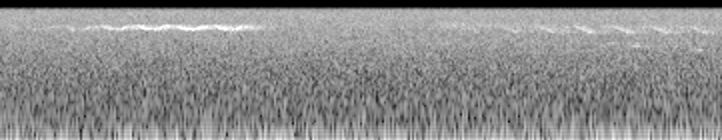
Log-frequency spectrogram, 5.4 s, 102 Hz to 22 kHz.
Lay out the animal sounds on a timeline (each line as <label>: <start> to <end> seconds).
Black-and-white Warbler (Mniotilta varia): 0.2 to 2.0 seconds
Black-and-white Warbler (Mniotilta varia): 3.2 to 5.4 seconds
